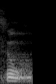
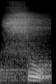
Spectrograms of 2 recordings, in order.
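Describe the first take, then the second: First: The consonant is a breathy th without hissing. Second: The consonant is a hissing s sound. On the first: The speaker calls it right. "ada nafas yang berhembus namun tidak ada bunyi desis" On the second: The speaker calls it wrong. "bukan su sebagaimana pengucapan sin"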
